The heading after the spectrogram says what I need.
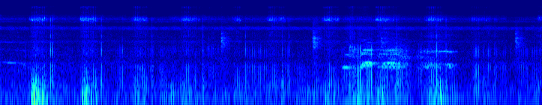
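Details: Sleeping cat snoring: soft, rhythmic, rattling breaths, light snoring with a purr-like quality, over faint room noise.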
